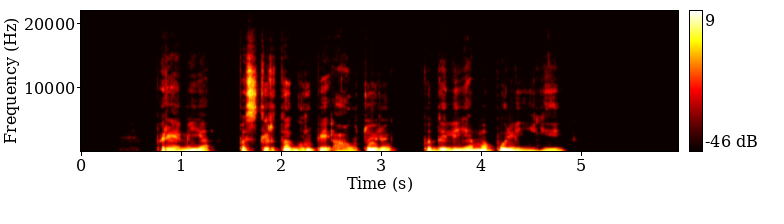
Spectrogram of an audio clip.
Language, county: Lithuanian, Vilnius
